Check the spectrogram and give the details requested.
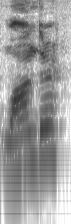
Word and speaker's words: wander: أما التانية wonder، كأنك بص شفت بداية التانية كأنك بتقول 1 بالإنجلش اللي هو رقم 1 1 من غير مد. الأولى wander والتانية wonder، تمام. فخلي بالك في الفرق بالنطق بينهم.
